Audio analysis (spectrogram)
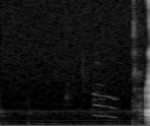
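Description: A cat gives a single drawn-out meow near the middle, fairly clear but not loud, over a quiet indoor hum, followed by a brief louder rustle or thump at the end.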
